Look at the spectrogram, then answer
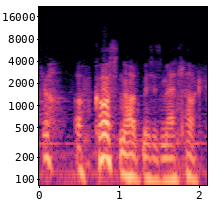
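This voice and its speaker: An actor playing a mild, modest parish clergyman in a radio drama, courteous and gentle. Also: lowish voice, sing-song, normal speed. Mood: polite, pensive. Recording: dull radio recording, faint music behind.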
